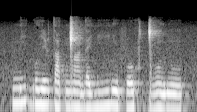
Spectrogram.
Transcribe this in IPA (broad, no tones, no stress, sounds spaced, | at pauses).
n i ɡʷ iː ɭ t ɑ t ŋ͡ǁ ɑ̃ d æ ʎ iː ʎ ĩ f o xʷ ɡ͡ǀ õ ʎ ũ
